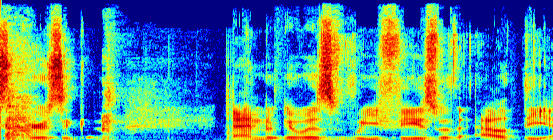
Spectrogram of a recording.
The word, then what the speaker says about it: Wifies: my name is that it's pronounced Wifie's, which technically there's no actual right way to pronounce it. It's up for like artistic interpretation. I just say Wifie's because that's how I read it first.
